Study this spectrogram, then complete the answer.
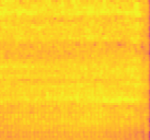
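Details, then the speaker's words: Isuzu TFR Dragon diesel after replacing the failed fuel-pump shutoff solenoid that made it shake at key-off: engine rumbles briefly, then winds down and stops cleanly after key-off, no run-on or shaking; normal shutdown. "อ่านี้ติดเครื่องเรียบร้อยนะครับเดี๋ยวเราลองดับเครื่องดูนะครับว่าเป็นยังไงมั่ง"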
